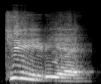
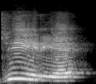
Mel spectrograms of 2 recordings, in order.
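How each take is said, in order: No difference in how they are said.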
